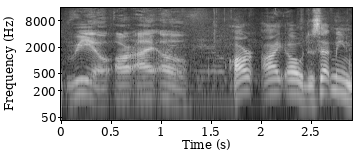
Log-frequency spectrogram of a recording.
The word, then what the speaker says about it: Rio: Would you spell it? Yeah. And what's your last name? Rio, Rio.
